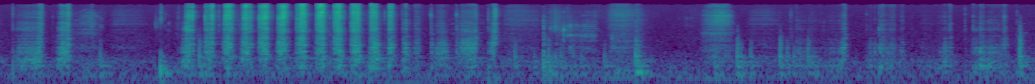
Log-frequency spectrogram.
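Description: Steel dip-pen nib scratching on paper: scattered single strokes, and a quick even run of about a dozen strokes, some four a second, from about two and a half to six seconds in.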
